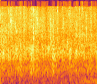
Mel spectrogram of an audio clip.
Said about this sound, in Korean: 우리 박수를 한번 환영해 주시기 바라겠습니다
